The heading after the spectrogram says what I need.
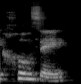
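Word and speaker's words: José: But because it's not a name in English, we pronounce it in the Spanish way.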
